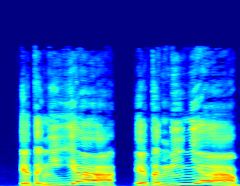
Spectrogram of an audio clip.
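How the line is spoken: Pained moan. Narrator (Russian): простонал Зайчиков, держась за руку

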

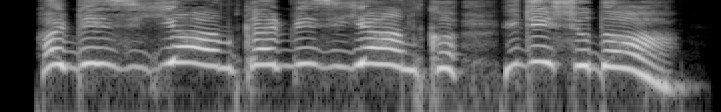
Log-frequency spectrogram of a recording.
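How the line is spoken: Children shouting. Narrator (Russian): все ребята закричали

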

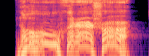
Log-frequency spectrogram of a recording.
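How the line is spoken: Quavering old man's voice. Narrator (Russian): сказал он дребезжащим старческим голоском

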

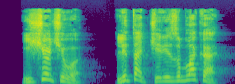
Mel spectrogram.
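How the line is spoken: Angry shout. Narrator (Russian): сердито крикнула ему Тонкс

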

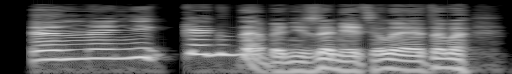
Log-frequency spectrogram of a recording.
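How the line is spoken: Grumbling to himself. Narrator (Russian): проворчал он про себя

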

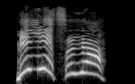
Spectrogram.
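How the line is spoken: Woman's shrill shriek. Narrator (Russian): завизжала тетенька

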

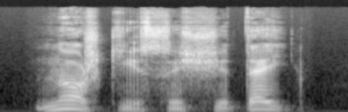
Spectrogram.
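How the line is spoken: Quiet. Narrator (Russian): тихо сказал он

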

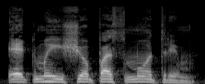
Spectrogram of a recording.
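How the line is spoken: Calm. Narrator (Russian): спокойно сказал Карлсон

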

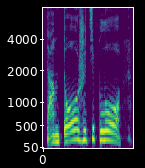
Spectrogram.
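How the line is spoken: Muttering to himself. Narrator (Russian): бормотал он себе под нос

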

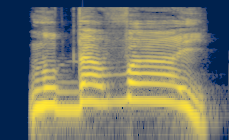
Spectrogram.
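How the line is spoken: Desperate yell. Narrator (Russian): отчаянно завопил он

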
